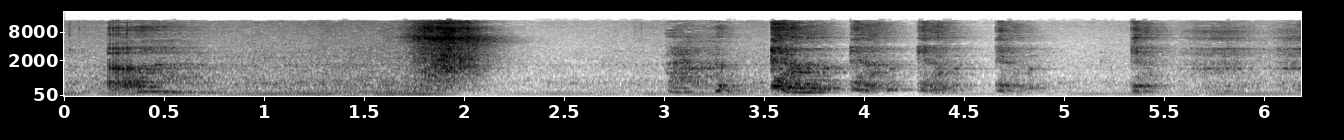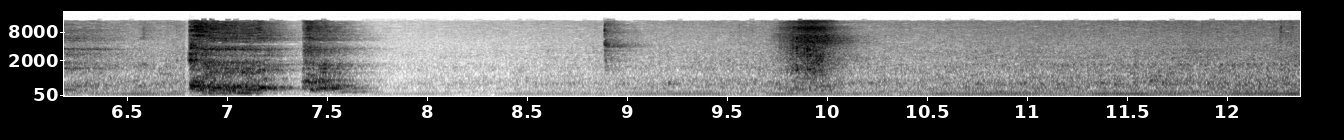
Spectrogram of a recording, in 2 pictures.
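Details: Adult with an ongoing cough that hurts the chest and back, more the back, and comes and goes; repeated harsh coughs in short bursts, about a dozen, with throat clearing between.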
